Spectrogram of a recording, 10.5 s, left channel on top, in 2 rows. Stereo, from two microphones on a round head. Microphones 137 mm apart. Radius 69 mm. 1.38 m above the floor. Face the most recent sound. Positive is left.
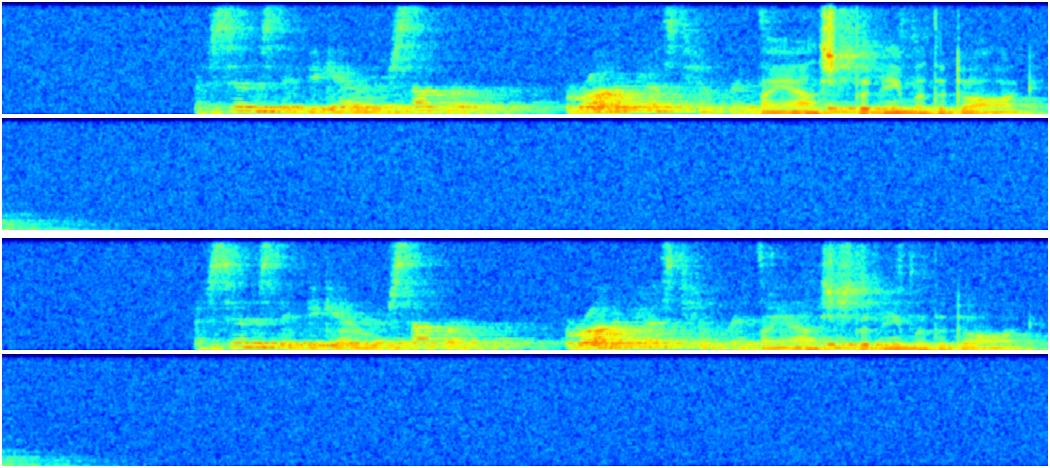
turn(degrees=65)  # may be behind; listen again after turning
